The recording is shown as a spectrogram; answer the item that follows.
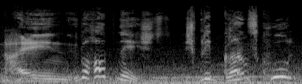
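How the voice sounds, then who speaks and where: A chatty Turkish cabbie, loyal and easily aggrieved. His voice is fairly high and lively, full of emphatic indignation, in a radio play set in a car with some traffic noise. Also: takes it slowly, exaggerated voice. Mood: indignant. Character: excitable, aggrieved Turkish taxi driver and loyal friend. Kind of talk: radio drama dialogue. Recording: noisy car interior with traffic.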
